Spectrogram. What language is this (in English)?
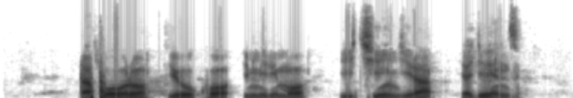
Kinyarwanda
